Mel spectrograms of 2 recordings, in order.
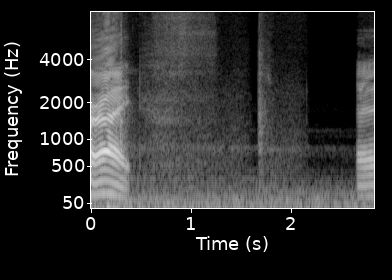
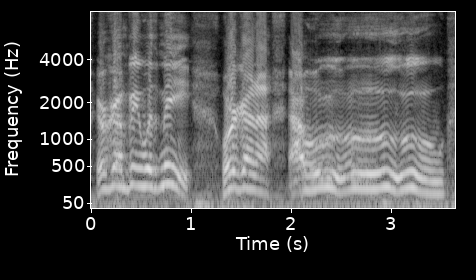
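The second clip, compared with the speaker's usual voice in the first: rousing choir leader; 3 semitones higher, 5 dB louder than usual. Acted. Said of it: "He's like".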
